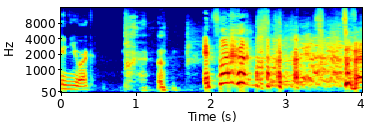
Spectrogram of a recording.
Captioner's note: laughs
